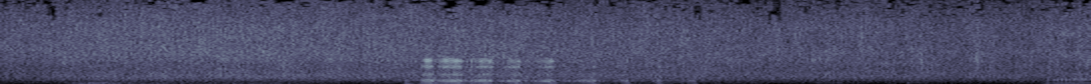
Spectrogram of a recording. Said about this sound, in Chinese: 鼓掌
